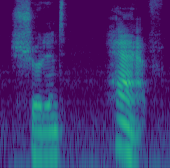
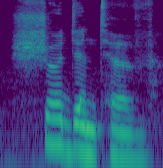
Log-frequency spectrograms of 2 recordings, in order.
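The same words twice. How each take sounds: First: 'Have' is said as a full separate word. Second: 'Have' is contracted to a short 've sound. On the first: "Two words" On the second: "a bigger contraction using all three of the words"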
